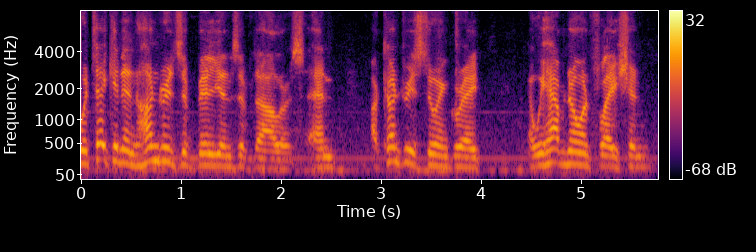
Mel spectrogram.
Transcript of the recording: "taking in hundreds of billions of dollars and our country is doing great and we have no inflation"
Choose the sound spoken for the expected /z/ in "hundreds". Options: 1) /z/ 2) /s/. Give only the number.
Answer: 1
